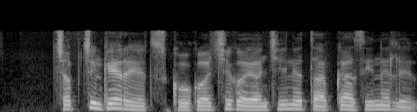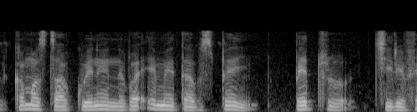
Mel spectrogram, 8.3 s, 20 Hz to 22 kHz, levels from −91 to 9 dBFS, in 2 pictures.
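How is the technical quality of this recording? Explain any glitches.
The speech is heavily degraded throughout: dull, with nothing above 6.9 kHz, and a rough, fluttering noise around tonal sounds. This is likely Dolby Digital compression at a starved bitrate, fitting about 48 kbps. The encoder cuts the top band and leaves many frequency lines unfilled, and the decoder pads them with noise.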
